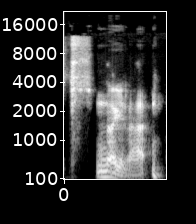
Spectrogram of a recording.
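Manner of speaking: dismissive brain. Retold or imitated. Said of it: "your brain goes".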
